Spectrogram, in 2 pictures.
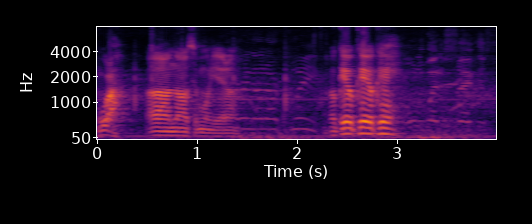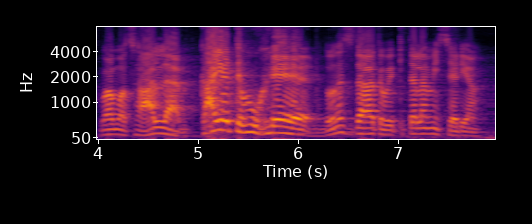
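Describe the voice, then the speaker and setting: A man giving excitable gameplay commentary, swearing and making gun noises. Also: mid-range voice, a little slow, long pauses. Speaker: gamer playing a shooter.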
